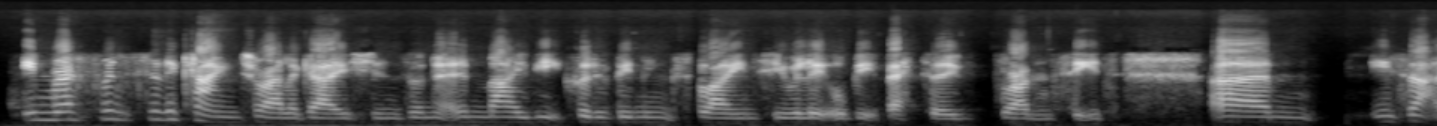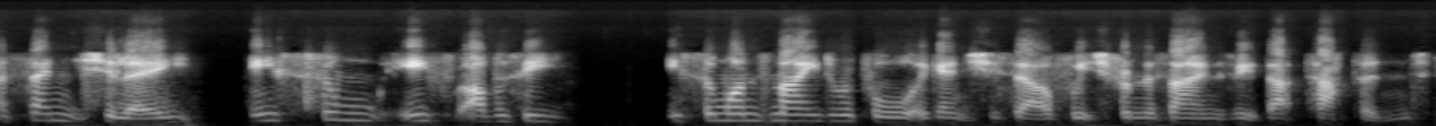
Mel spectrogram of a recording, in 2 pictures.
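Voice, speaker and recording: A woman with a very bright, crisp-edged voice speaks over a dry telephone line. She is an official conducting a procedural interview, probing politely and methodically to get each point clear. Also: low-pitched, dry recording. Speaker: police professional standards officer. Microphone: phone call.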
